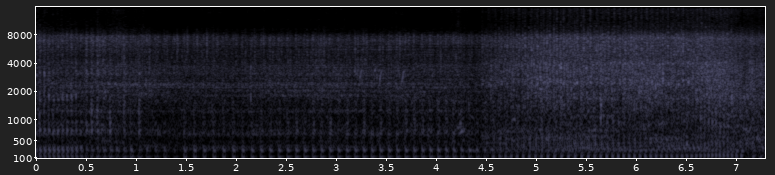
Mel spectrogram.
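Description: Motorcycle engine running with a steady, rapid pulse, getting louder with added rushing noise from about halfway through as it pulls harder.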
